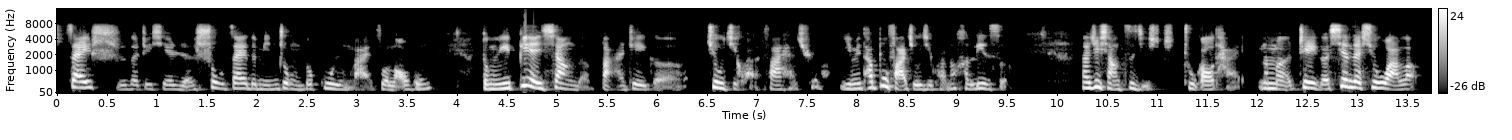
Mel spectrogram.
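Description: A woman podcast host retelling an old story in casual commentary, full of fillers and restarts, voicing quoted figures in her own voice. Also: medium pitch.

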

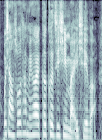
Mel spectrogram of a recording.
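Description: A woman's voice: mid-range voice, racing, crowd noise. A young woman, co-hosting a podcast and telling travel stories with exasperated, laughing animation. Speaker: podcast co-host. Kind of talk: casual chat.

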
